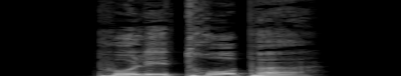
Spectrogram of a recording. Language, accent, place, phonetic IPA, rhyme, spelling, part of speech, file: German, Germany, Berlin, [ˌpolyˈtʁoːpə], -oːpə, polytrope, adjective, De-polytrope.ogg
- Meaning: inflection of polytrop: 1. strong/mixed nominative/accusative feminine singular 2. strong nominative/accusative plural 3. weak nominative all-gender singular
